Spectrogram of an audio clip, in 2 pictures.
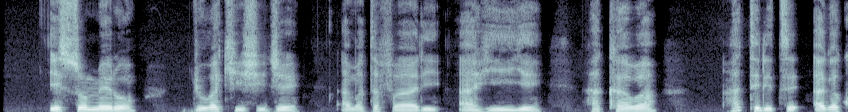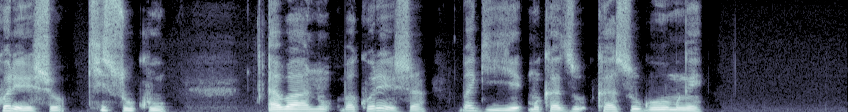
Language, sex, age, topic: Rundi, male, 25-35, education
